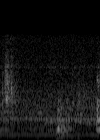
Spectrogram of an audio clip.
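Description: Quiet room with a steady faint electrical hum; a brief rustle near the start and a soft low bump about a second in as a woven basket of pencils is lifted down from a shelf.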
